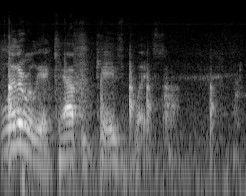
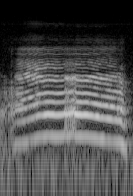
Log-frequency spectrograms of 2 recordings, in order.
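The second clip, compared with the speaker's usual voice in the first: high thin imitated mewl; cat mewl imitation. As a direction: mimic the little cat cry, high up.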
